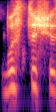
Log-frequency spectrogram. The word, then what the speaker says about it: Worcestershire: But like people will always try to pronounce it as Worcester. Yeah. And because we have, so the Worcestershire sauce is actually from just up the road from here.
